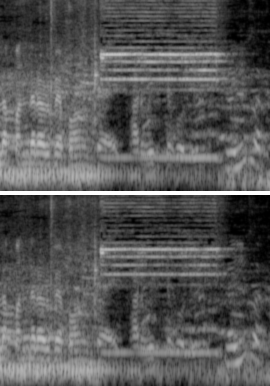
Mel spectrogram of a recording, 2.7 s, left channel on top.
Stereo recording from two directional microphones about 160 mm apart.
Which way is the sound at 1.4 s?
70° right (ahead or behind).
